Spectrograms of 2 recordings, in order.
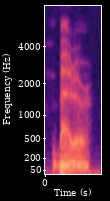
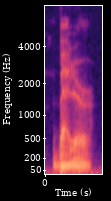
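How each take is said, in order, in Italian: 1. Il finale è una schwa seguita da una R. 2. Il finale è una schwa seguita da una R.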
